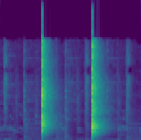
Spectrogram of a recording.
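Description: Two sharp hand claps ring out about half a second apart, crisp and close, over faint background game music.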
